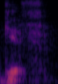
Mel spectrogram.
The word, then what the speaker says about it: GIF: little be back soon gift i made uh gif gif see you notice the hard g like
